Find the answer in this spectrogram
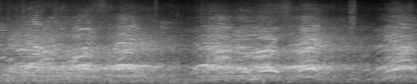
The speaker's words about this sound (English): After we part ways, a shout goes up through the crowd.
